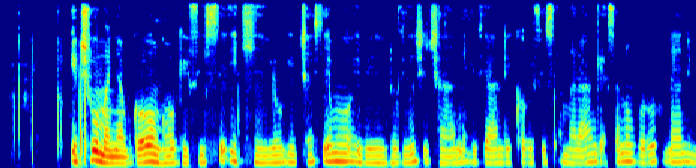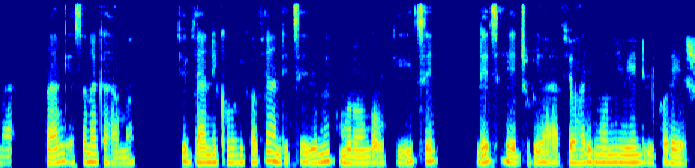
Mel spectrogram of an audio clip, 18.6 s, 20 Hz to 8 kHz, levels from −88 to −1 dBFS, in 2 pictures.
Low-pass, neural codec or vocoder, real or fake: 7.2 kHz; none; real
